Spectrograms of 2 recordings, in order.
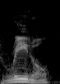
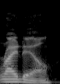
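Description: First: It is not pronounced like the name Rydell. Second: It is pronounced like the name Rydell. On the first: The speaker calls it right. "It's Riedel" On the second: The speaker calls it wrong. "It is not Riedel"

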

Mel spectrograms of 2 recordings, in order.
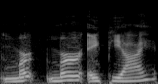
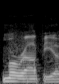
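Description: First: The end is said as three separate letters. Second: The end is said as one blended word. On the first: The speaker calls it wrong. "is that how you pronounce it?" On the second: The speaker calls it right. "It's actually Merapi"

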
